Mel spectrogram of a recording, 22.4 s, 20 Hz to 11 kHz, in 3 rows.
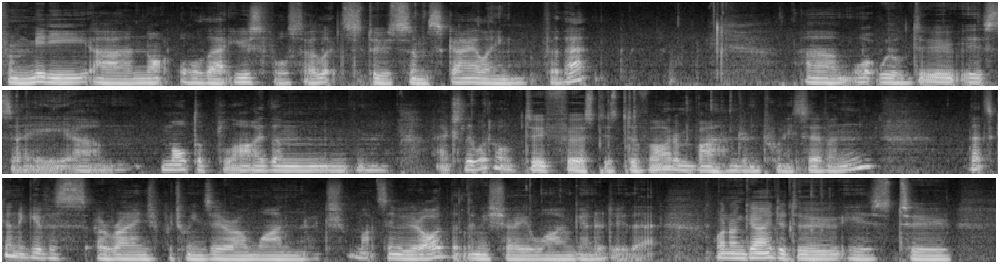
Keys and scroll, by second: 3.1 BackSpace, 11.0 BackSpace.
